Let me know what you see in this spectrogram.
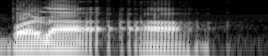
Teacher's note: इसका मतलब है कि हमारा जो मुख होता है पूरी तरीके से खुला होता है, इसमें आता है बड़ा आ।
